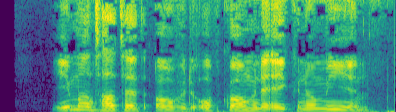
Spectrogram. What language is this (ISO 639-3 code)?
nld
